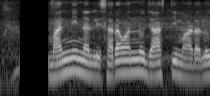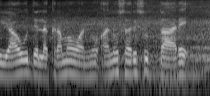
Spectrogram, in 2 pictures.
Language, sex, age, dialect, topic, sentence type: Kannada, male, 36-40, Coastal/Dakshin, agriculture, question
